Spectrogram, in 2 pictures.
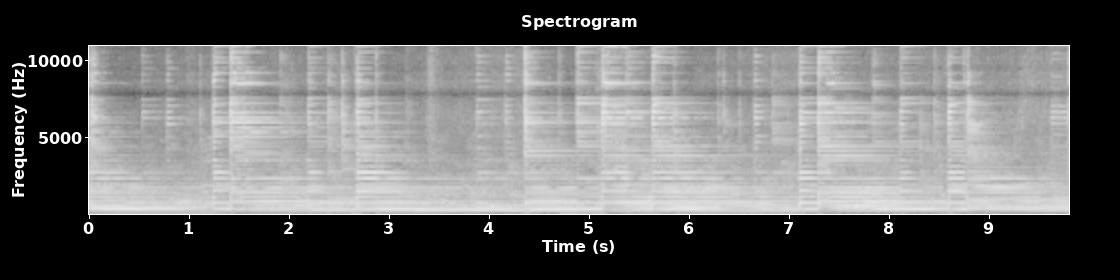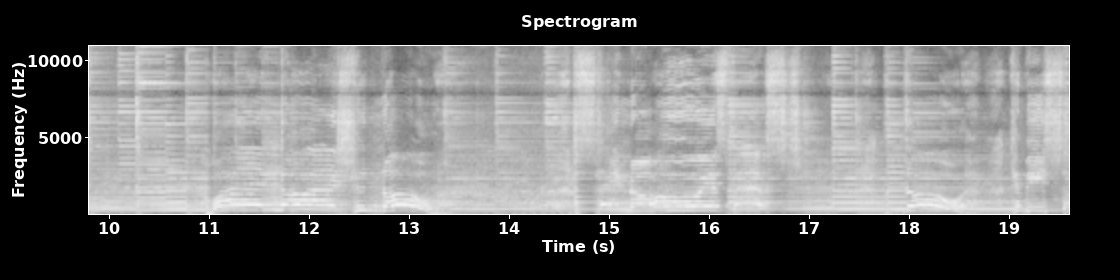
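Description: Two acoustic guitars playing an instrumental break between sung verses, with long held notes. From about halfway, a wordless melody line slides up and down over the guitars.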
